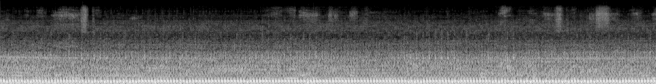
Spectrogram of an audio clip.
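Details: Robin small engine after ignition coil repair for a no-start: steady, even drone at constant speed, no misses or surging; runs smoothly, normal running.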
